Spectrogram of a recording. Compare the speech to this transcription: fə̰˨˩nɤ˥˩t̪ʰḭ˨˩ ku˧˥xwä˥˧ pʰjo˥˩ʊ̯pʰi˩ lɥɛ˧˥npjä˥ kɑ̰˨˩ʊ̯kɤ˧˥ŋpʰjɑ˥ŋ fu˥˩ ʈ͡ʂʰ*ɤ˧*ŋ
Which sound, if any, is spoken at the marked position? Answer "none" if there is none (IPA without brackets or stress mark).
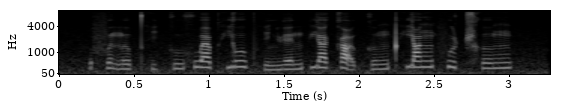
ɤ˥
